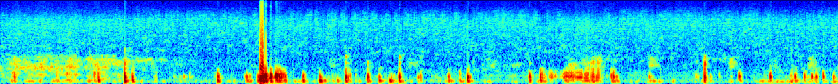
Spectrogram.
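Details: Male's stomach growling: frequent irregular gurgles, pops and short rumbles from the belly; normal bowel sounds of healthy digestion.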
